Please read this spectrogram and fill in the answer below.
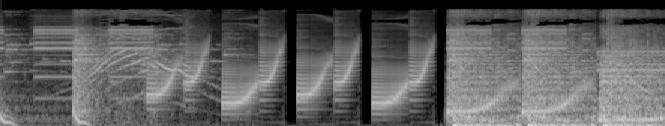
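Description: Homemade electronic music built from sliding 'boing' sound effects: falling pitch sweeps about twice a second, then a run of rising sweeps broken by short silences. About three seconds in it turns louder and fuller, with a deep low rumble under it.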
